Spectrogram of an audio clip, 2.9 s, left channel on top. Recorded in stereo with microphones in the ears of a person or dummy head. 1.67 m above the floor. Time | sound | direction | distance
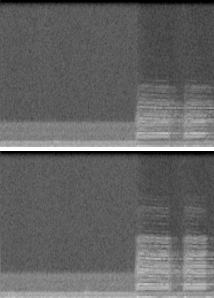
1.7 | a phone buzzing | 30° right (ahead or behind) | 2.0 m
